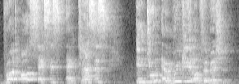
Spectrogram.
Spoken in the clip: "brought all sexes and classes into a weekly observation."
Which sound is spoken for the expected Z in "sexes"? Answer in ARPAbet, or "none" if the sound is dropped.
S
